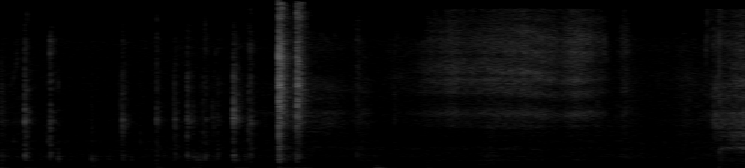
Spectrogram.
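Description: Quiet keystrokes on a computer keyboard as a library database search is typed, a steady patter of taps with a few louder clicks, no talking.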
